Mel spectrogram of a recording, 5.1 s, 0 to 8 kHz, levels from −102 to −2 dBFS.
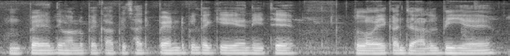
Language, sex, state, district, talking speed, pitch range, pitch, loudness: Hindi, male, Uttar Pradesh, Lalitpur, 155 wpm, 105-110 Hz, 105 Hz, -18 LUFS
